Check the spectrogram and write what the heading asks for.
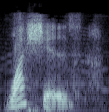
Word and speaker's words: washes: wash 加上 es 之后读作 washes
